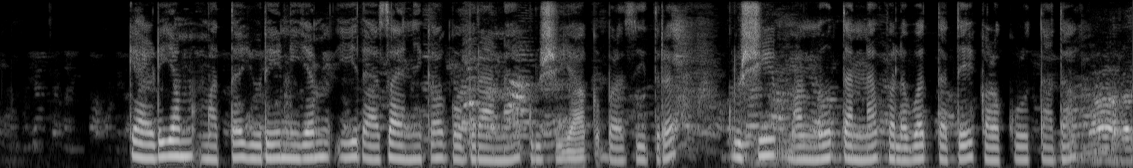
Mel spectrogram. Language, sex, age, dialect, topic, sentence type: Kannada, female, 18-24, Dharwad Kannada, agriculture, statement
